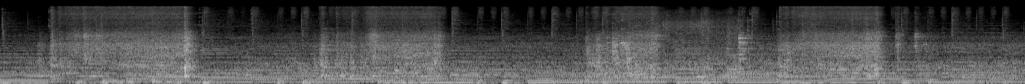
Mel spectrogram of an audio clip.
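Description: A machine grates raw potatoes for a Lithuanian potato dish, giving a loud, steady whirring grind with rhythmic surges and scraping bursts every couple of seconds, close by and without voices.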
